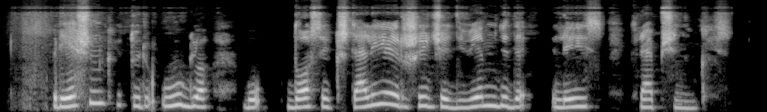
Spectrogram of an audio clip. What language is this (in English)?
Lithuanian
